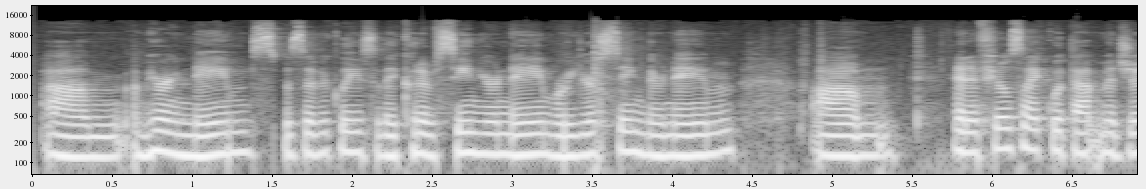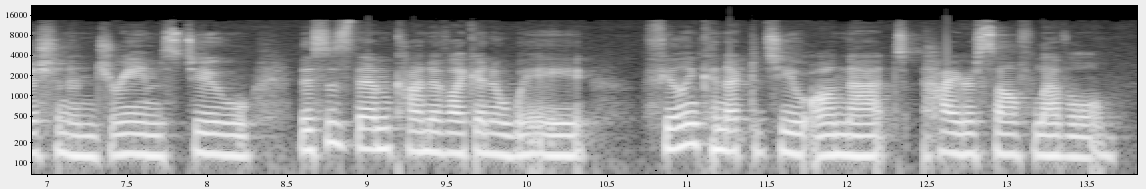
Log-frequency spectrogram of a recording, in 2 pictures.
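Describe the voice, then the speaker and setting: A woman giving a casual tarot reading as host, musing aloud in a halting, tentative way. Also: extremely low pitch, little pitch movement, darkish tone. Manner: halting, musing, hedging delivery. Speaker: tarot reader, channel host.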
